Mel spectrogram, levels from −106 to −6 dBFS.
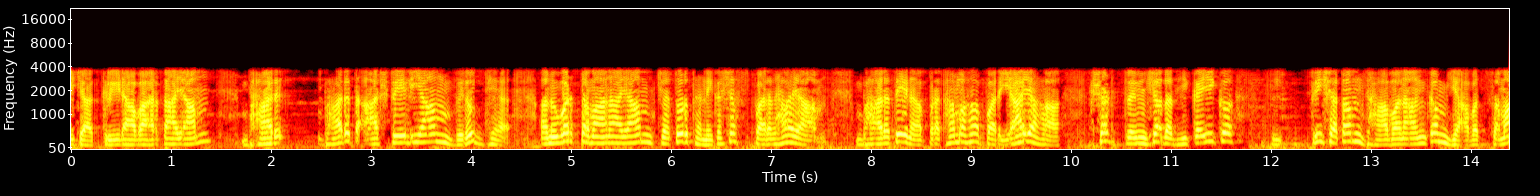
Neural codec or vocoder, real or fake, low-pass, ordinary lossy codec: vocoder, 22.05 kHz, 80 mel bands, WaveNeXt; fake; 3.6 kHz; Opus, 64 kbps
